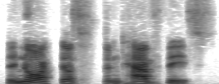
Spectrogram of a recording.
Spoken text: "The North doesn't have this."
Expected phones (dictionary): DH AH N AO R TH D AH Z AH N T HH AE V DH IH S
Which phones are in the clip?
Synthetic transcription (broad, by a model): DH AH N AO R TH D AH Z AH N T HH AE V DH IH S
